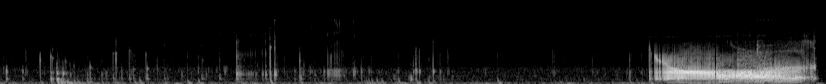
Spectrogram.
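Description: Faint gurgles build into a loud, prolonged rumbling gurgle; ordinary stomach rumbling during digestion.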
